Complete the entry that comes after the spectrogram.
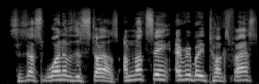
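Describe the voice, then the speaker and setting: Recorded dry and close with no echo, a man speaks with a high pitch and a bright, sharp tone. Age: 50s. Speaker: rakugo storyteller. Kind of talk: live stream chat. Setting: studio. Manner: fast.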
